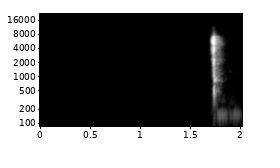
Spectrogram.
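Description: Dead silence, with the sound cut out entirely, during trouble with playing a shared video. Near the end comes one short, sharp vocal sound from a man as he is about to speak.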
